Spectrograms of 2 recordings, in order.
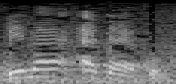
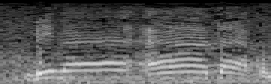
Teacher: قرأ أبو عمرو بقصر الهمزة وبحذف الألف في الألف التي بعد الهمزة · Term: مد بدل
